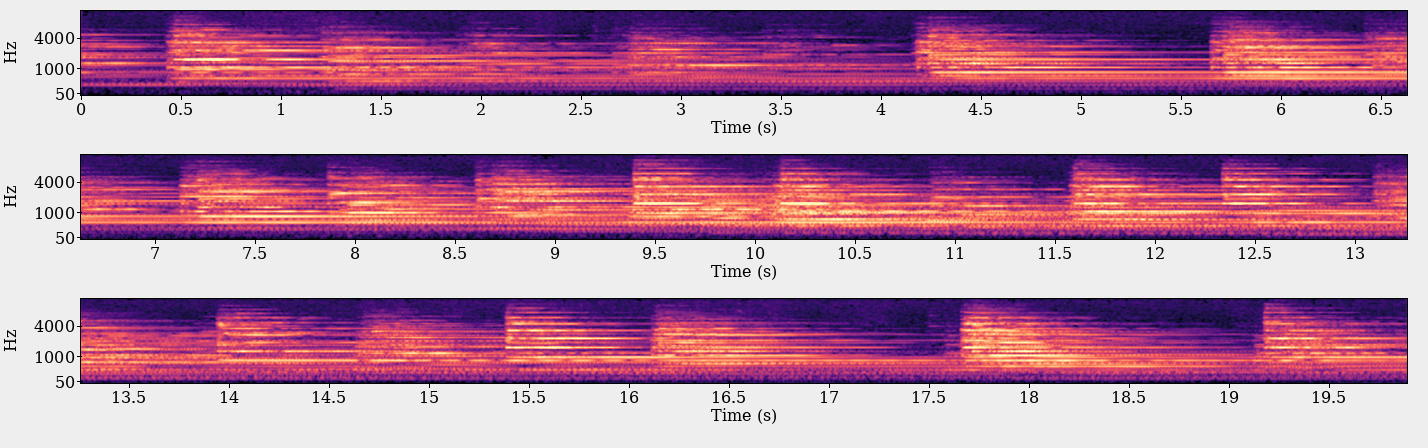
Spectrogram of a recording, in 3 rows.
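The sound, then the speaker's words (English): Church bells peal continuously in overlapping strikes, their tones blurring into a dense, reverberant wash as echoes bounce back from surrounding surfaces. No voices, just the ringing filling the space. “The bells are just, there must be 500 flat surfaces around with these weird reflections of these church bells.”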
